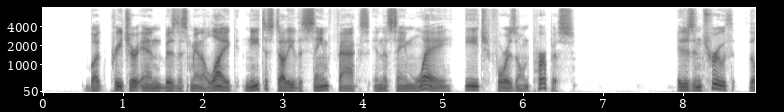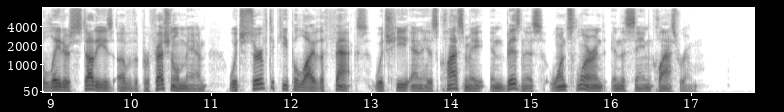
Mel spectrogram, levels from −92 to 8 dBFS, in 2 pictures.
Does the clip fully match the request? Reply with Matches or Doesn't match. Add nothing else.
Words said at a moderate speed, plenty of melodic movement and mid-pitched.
Doesn't match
